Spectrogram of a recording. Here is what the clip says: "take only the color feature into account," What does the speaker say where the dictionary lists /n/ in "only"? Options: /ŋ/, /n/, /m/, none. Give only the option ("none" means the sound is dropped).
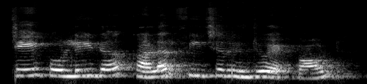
none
